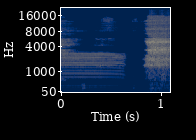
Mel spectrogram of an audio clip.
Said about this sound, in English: So if these sheep would just let me talk so loud, but they're important, and they're cute.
